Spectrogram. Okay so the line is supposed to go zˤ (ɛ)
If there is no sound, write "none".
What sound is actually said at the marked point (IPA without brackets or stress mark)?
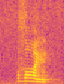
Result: e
